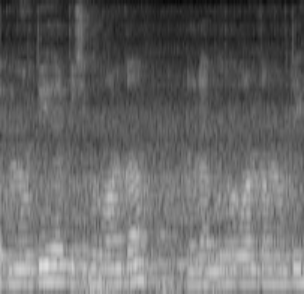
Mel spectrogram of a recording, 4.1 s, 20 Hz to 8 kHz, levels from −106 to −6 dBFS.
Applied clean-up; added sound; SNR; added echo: none; none; none; reverberation time 2.1 s.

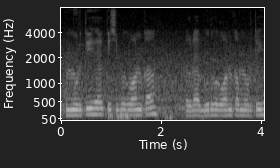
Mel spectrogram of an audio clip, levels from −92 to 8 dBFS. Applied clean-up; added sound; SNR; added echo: none; none; none; none.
